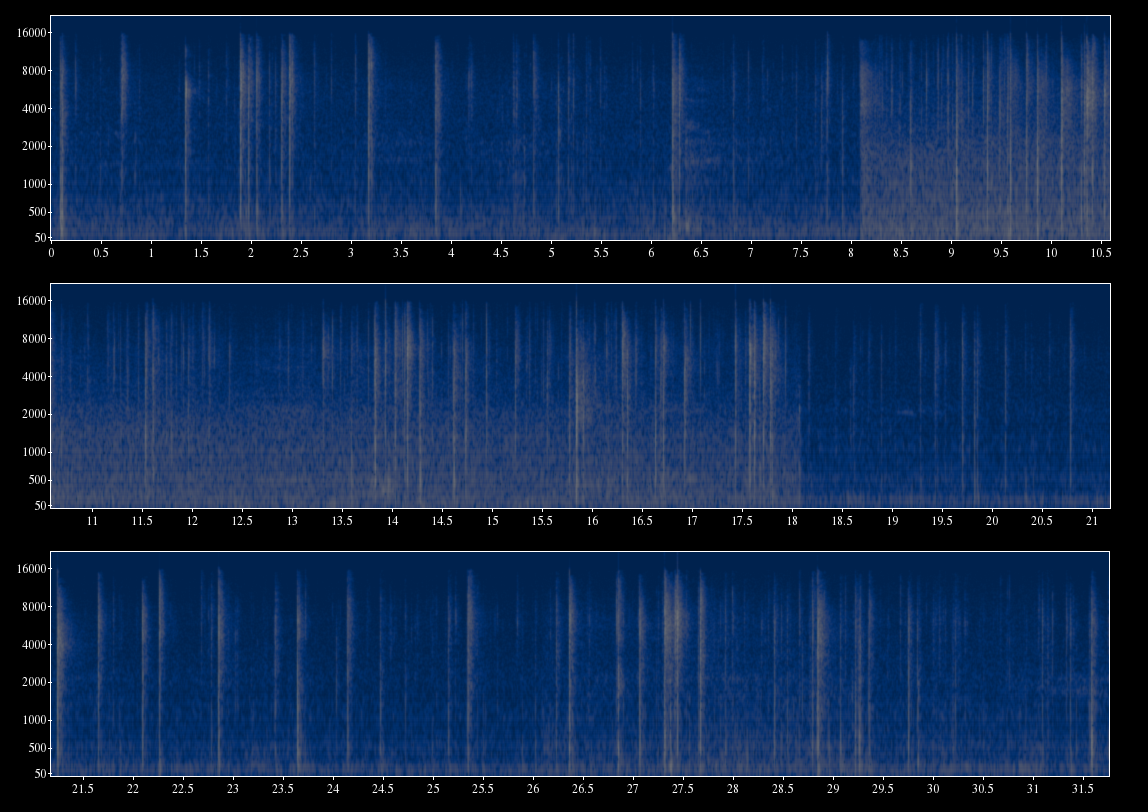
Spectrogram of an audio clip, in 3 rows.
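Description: Wood campfire crackling with many sharp pops. From about 8 to 18 seconds in, while the flames are high, a steady rushing sound of burning joins the crackle.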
